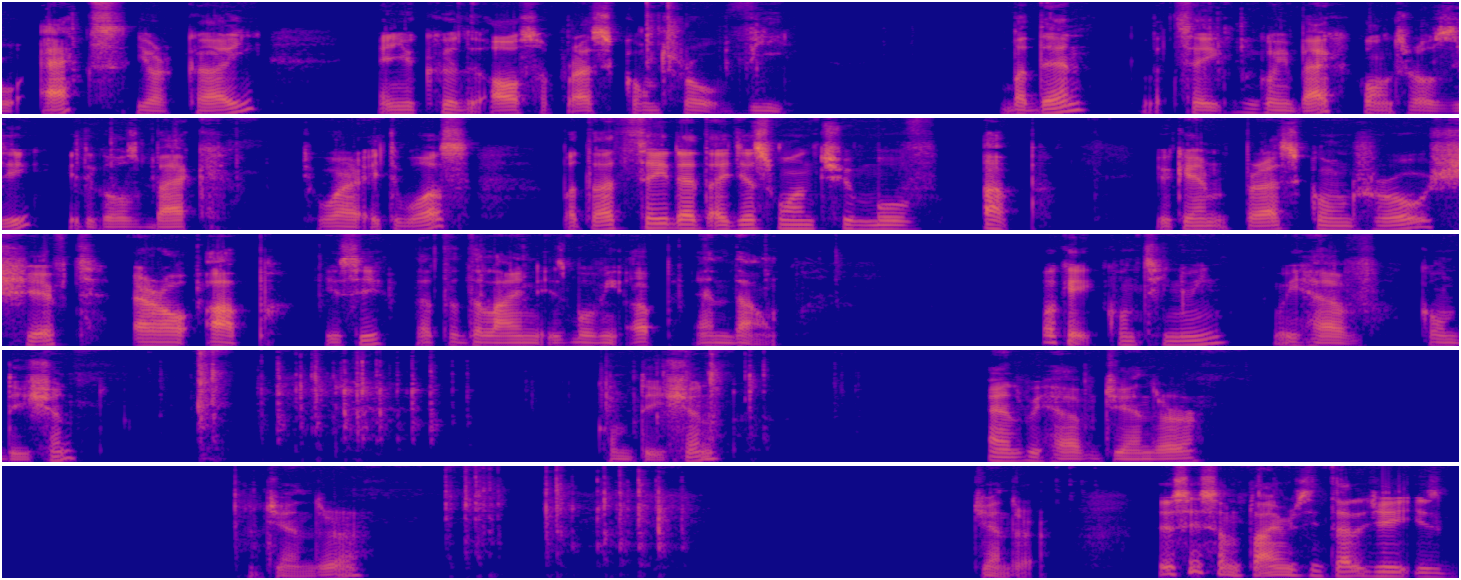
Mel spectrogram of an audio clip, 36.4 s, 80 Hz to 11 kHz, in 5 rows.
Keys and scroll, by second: 0.1 ctrl+x, 5.9 ctrl+z, 7.0 ctrl+z, 7.5 ctrl+z, 15.4 ctrl+shift+Up, 16.0 ctrl+shift+Down, 16.4 ctrl+shift+Up, 16.8 ctrl+shift+Down, 17.2 ctrl+shift+Up, 17.8 ctrl+shift+Down, 18.1 ctrl+shift+Up, 25.1 ctrl+shift+Right, 25.9 Return.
